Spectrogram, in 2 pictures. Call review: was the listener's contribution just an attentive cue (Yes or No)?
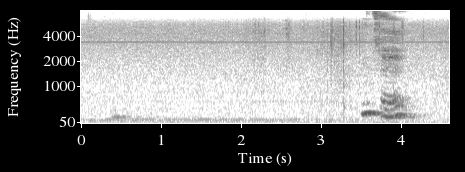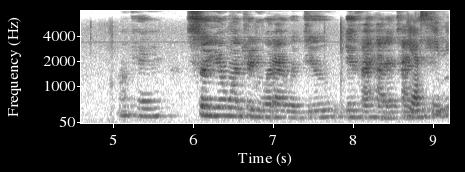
No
